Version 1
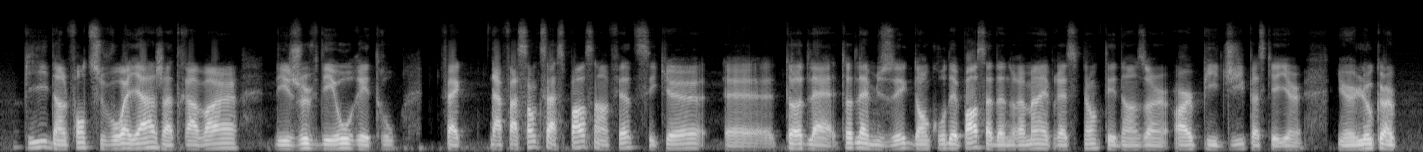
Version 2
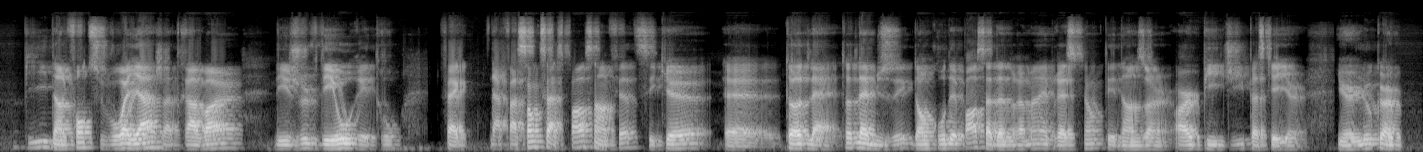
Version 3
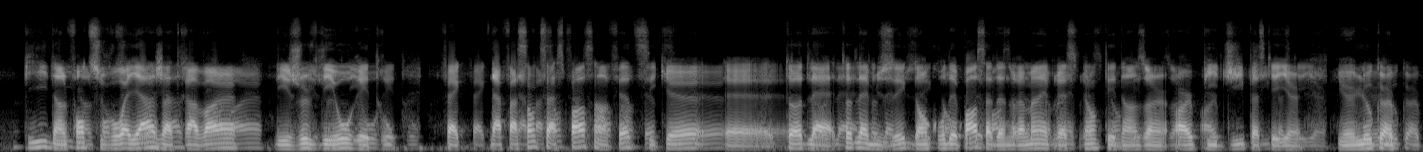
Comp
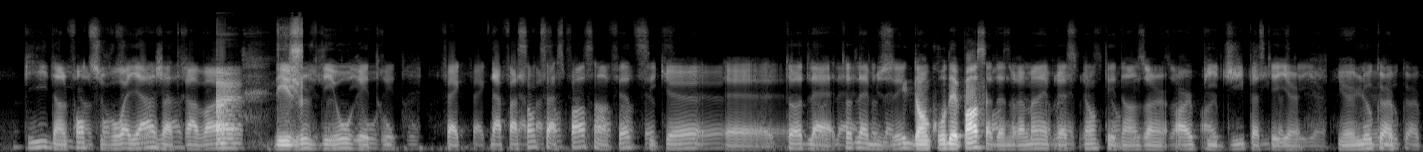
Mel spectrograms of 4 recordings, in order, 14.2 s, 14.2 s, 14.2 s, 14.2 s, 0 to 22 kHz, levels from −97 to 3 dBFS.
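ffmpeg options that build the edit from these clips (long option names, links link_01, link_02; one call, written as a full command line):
ffmpeg -i take0.wav -i take1.wav -i take2.wav -filter_complex "[2:a]asplit=3[link_01][link_02][link_03];[link_01]atrim=end=2.162[link_04];[1:a]atrim=start=2.158:end=3.022[link_05];[link_02]atrim=start=3.018:end=9.06[link_06];[0:a]atrim=start=9.02:end=9.87[link_07];[link_03]atrim=start=9.83[link_08];[link_04][link_05]acrossfade=duration=0.004:curve1=hsin:curve2=hsin[link_09];[link_09][link_06]acrossfade=duration=0.004:curve1=hsin:curve2=hsin[link_10];[link_10][link_07]acrossfade=duration=0.04:curve1=tri:curve2=tri[link_11];[link_11][link_08]acrossfade=duration=0.04:curve1=tri:curve2=tri" out.wav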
